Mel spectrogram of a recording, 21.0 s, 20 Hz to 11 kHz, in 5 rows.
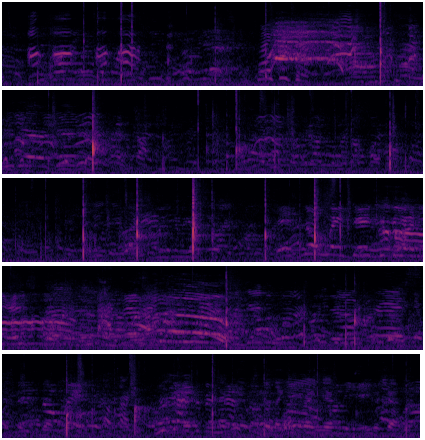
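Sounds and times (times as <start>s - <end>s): paddles hitting plastic ball: 4.7s - 12.4s
ball bouncing on court: 7.6s - 11.9s.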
